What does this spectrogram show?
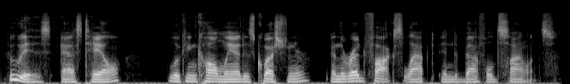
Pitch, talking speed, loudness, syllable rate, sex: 130 Hz, 180 wpm, -18 LUFS, 5.7 syllables/s, male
